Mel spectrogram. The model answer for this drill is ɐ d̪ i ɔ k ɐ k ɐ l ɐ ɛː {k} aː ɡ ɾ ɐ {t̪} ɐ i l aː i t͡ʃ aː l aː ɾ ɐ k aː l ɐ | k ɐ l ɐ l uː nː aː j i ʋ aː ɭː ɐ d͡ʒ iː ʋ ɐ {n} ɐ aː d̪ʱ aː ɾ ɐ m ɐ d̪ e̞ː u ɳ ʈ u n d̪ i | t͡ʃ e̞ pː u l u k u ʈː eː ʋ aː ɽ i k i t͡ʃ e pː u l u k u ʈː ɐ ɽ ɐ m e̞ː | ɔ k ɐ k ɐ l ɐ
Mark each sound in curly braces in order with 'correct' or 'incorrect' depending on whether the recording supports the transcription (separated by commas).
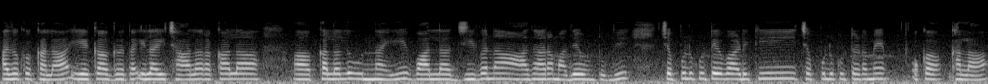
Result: correct, correct, correct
